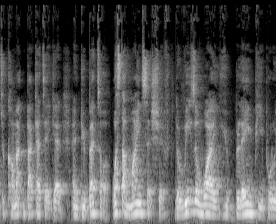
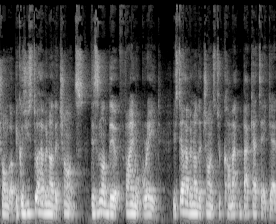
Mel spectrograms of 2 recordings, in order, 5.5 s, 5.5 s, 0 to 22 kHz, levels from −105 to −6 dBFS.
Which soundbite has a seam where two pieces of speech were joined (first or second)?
first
